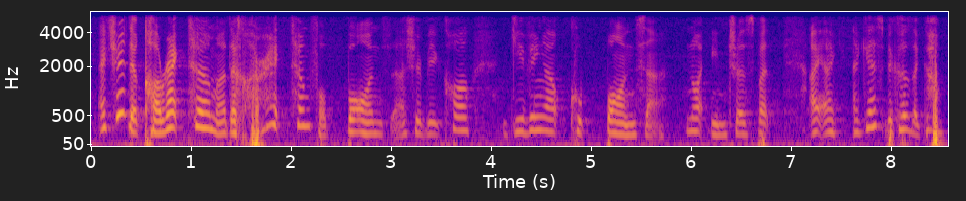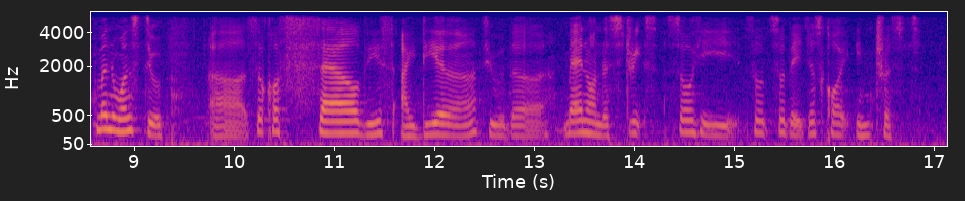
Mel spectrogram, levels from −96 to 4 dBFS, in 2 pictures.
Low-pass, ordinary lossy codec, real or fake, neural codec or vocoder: 5.4 kHz; none; real; none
